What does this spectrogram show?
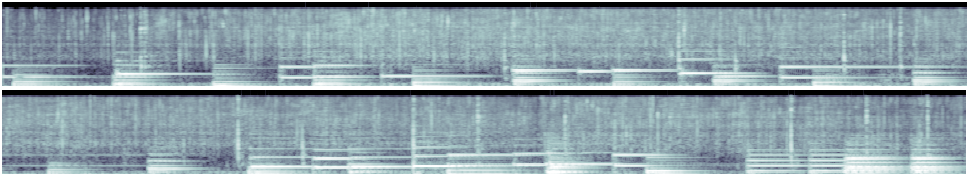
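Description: Hot oil sizzling as chopped tomato, chili and garlic fry and are stirred in a small pan. Over it runs background music: a light tune of short notes, several a second.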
